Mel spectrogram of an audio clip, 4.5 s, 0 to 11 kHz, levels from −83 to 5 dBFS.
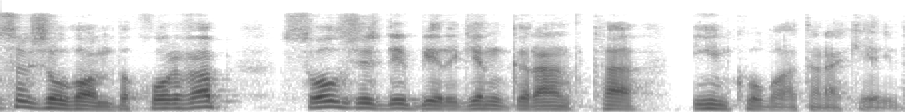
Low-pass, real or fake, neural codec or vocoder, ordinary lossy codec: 7.2 kHz; fake; codec, 16 kHz, 1.1 kbps, Voila-Tokenizer; none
